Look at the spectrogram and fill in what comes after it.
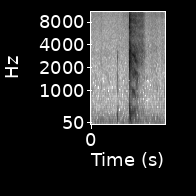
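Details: Person still sick and only slightly better, stepping outside wearing a mask: a faint throat sound, then one loud harsh cough; a single cough from a lingering illness.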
